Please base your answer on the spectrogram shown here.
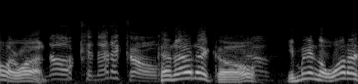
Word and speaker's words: Kinetico: Oh, East Coast, son, little you should have remembered kinetic as in kinetic energy with an O on the end. Kinetico.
